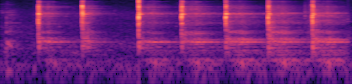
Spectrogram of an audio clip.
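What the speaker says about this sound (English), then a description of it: "You might have to use a hammer to pound that socket onto the lug nut" Seven sharp metallic hammer strikes pound a socket onto a boat trailer wheel's lug nut in a roughly even rhythm, close and clear, each hit followed by a brief ringing decay.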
